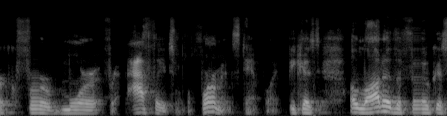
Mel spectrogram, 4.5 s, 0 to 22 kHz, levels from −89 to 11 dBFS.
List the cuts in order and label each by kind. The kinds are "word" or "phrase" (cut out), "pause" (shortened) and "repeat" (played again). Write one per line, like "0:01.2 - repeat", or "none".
0:01.0 - word
0:01.8 - word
